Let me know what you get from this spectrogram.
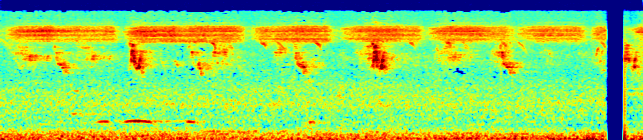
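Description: Birds chirping: short falling chirps, about one a second, over a steady high-pitched hiss. Near the end the sound drops out briefly, then there is a short knock.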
